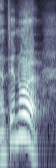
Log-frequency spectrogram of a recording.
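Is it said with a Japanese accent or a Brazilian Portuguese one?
Brazilian Portuguese. It is said in Brazilian Portuguese, ending in r.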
